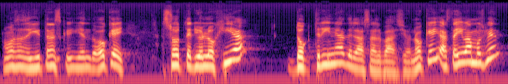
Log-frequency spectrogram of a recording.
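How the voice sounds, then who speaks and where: A woman teaching a church Bible study class, chatty and playful, constantly checking in with her students and spelling out terms slowly for the ones taking notes. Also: medium pitch, expressive. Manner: conversational, checks in with the class often.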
